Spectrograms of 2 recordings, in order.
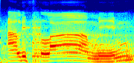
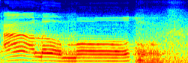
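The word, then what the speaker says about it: الم: Alif masih dibaca sebagai alif. Lam masih dibaca sebagai lam. Mim dibaca sebagai mim. Karena ada sebagian orang yang membacanya saat tadarus, mereka sebenarnya tidak tahu tajwid, mereka tidak pernah dikoreksi, jadi mereka membacanya seperti pegon (aksara Jawa). Alif lam mim dibaca sebagai "alemo".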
